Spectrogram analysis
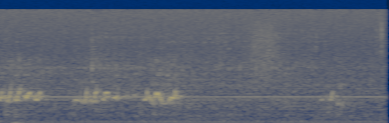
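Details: Indoor guinea pigs making three short trilling chirp bursts in the first two seconds. The bursts are followed by near quiet with only a faint steady hum and a soft rustle.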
